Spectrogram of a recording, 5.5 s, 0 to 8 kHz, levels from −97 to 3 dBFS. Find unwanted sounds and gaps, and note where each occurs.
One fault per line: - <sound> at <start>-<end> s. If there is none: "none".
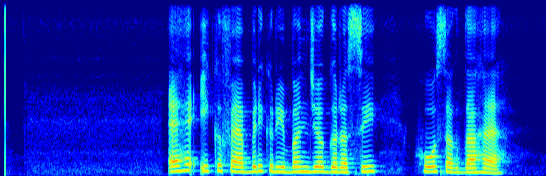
none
